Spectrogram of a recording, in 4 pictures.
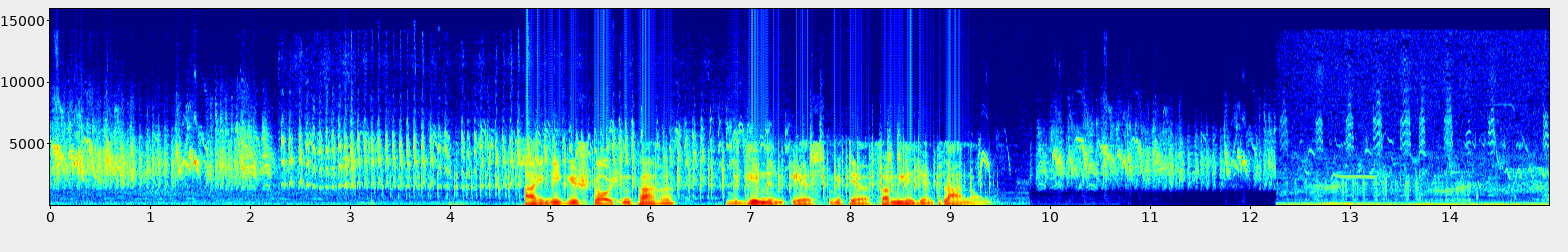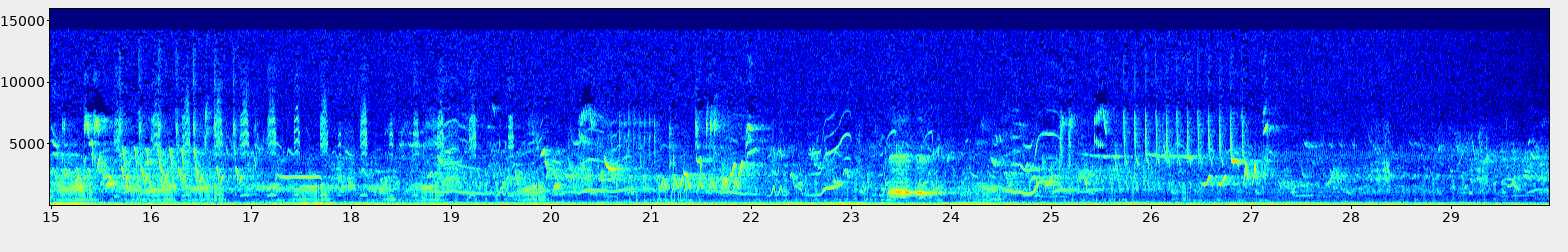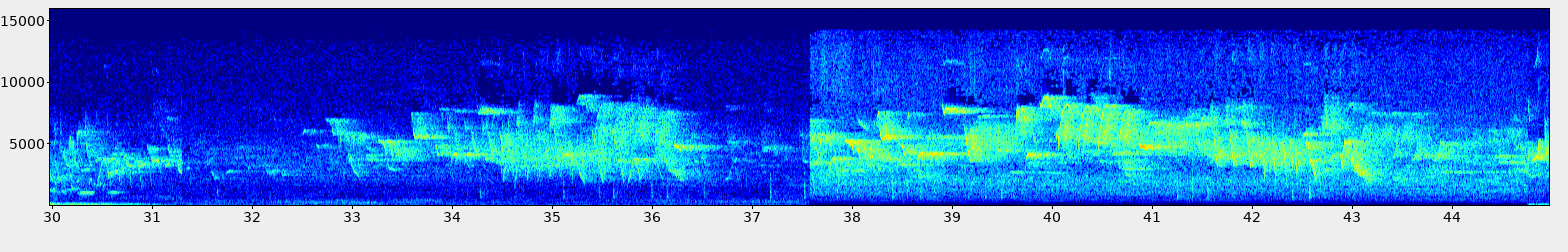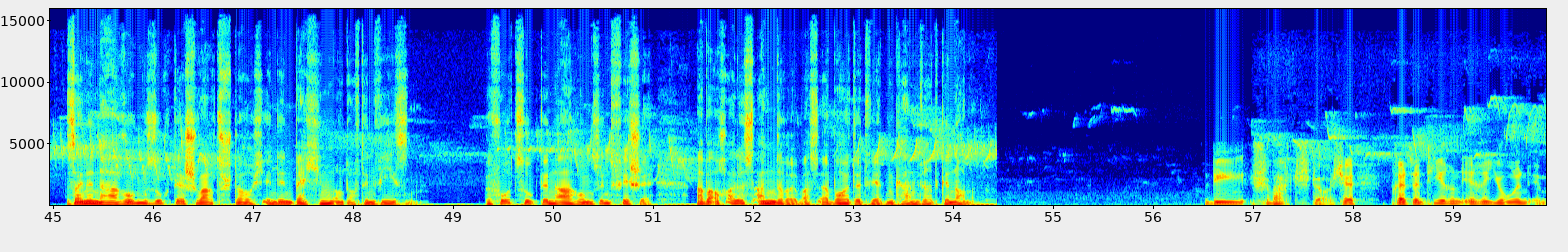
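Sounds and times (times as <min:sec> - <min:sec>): birds calling and singing: 0:00.0 - 0:59.9
low rumble: 0:12.4 - 0:29.9.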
